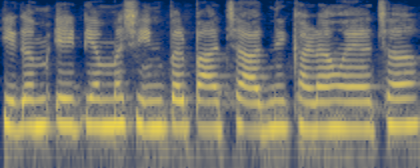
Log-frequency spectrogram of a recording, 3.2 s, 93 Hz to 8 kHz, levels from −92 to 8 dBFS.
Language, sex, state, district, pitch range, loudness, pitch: Garhwali, female, Uttarakhand, Uttarkashi, 270-290 Hz, -11 LUFS, 280 Hz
